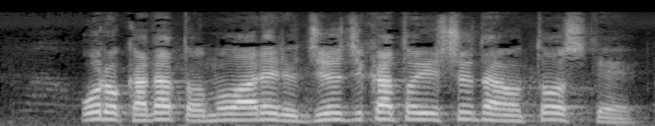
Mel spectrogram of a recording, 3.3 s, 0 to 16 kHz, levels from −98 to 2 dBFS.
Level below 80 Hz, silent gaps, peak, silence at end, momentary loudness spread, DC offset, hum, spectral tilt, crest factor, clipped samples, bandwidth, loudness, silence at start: -58 dBFS; none; -2 dBFS; 0.1 s; 5 LU; under 0.1%; none; -4 dB/octave; 18 dB; under 0.1%; 11.5 kHz; -18 LUFS; 0.4 s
